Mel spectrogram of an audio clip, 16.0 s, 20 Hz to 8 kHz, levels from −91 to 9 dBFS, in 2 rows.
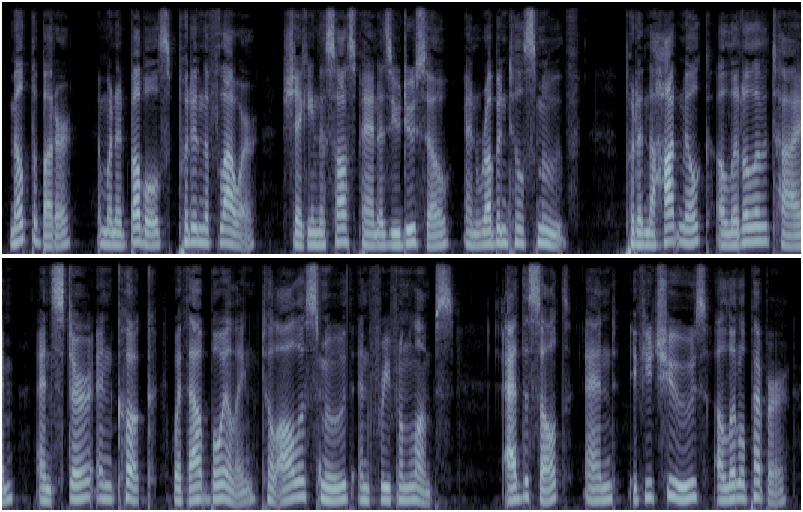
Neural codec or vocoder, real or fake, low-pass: none; real; 7.2 kHz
